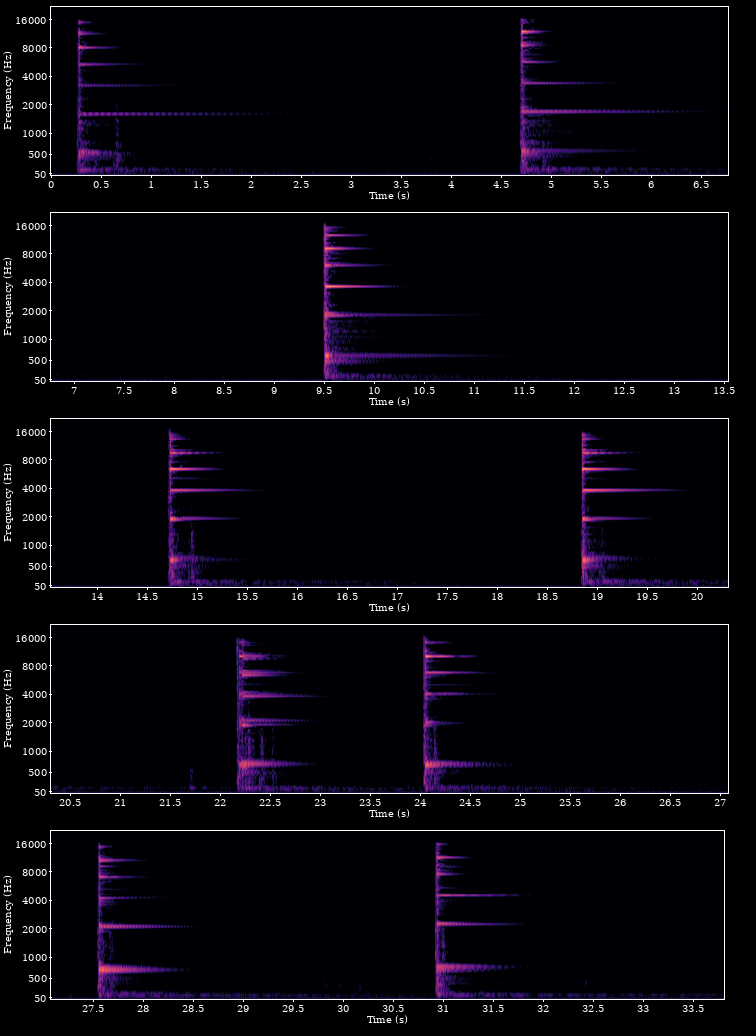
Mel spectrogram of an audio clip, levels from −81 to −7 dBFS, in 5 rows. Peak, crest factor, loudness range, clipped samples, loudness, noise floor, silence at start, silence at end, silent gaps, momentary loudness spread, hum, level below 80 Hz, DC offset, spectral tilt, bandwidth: -10 dBFS; 32 dB; 9 LU; under 0.1%; -31 LUFS; -84 dBFS; 0.25 s; 2.45 s; none; 24 LU; none; -86 dBFS; under 0.1%; 1.5 dB/octave; 15.5 kHz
